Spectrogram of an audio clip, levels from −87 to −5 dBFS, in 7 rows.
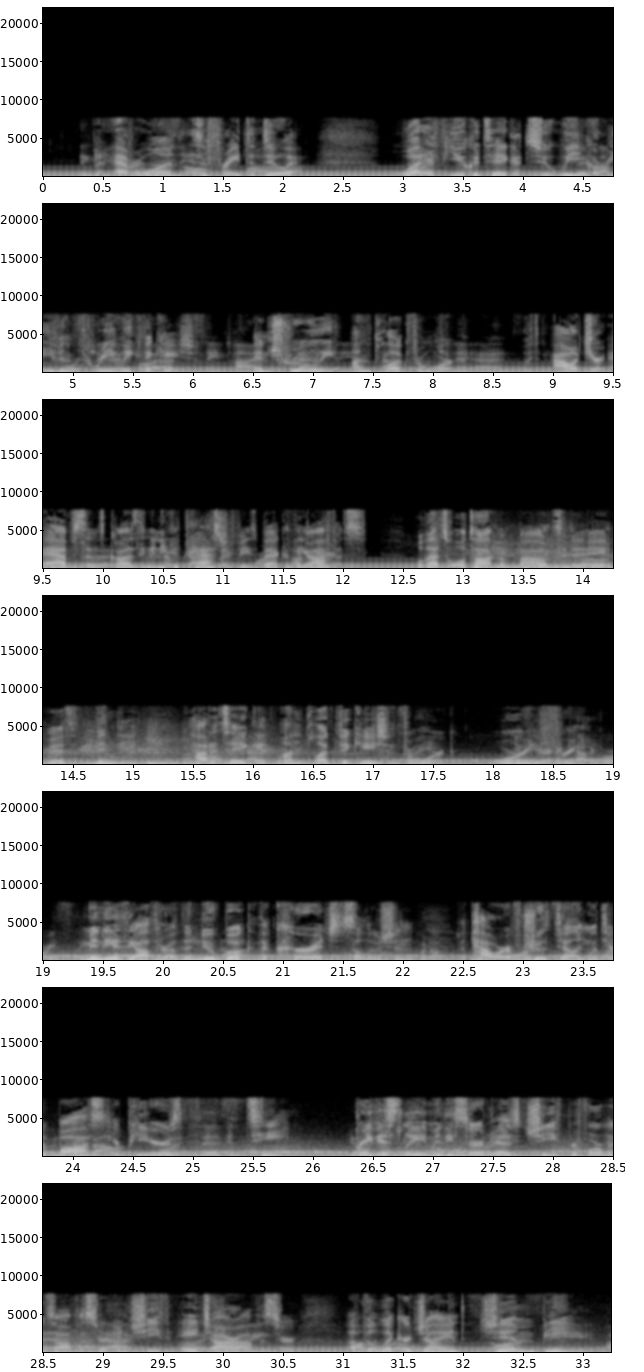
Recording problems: high frequencies cut off; noticeable; nothing above 7.5 kHz
garbled, watery; slightly
wind in the background; loud; from 13 s on; 7 dB below the speech
voice in the background; loud; throughout; 8 dB below the speech
electrical hum; noticeable; throughout; 60 Hz, 10 dB below the speech

